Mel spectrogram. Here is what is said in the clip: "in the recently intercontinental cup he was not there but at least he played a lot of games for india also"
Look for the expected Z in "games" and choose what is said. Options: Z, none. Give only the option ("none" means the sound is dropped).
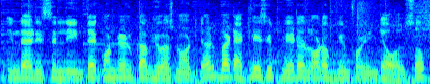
none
